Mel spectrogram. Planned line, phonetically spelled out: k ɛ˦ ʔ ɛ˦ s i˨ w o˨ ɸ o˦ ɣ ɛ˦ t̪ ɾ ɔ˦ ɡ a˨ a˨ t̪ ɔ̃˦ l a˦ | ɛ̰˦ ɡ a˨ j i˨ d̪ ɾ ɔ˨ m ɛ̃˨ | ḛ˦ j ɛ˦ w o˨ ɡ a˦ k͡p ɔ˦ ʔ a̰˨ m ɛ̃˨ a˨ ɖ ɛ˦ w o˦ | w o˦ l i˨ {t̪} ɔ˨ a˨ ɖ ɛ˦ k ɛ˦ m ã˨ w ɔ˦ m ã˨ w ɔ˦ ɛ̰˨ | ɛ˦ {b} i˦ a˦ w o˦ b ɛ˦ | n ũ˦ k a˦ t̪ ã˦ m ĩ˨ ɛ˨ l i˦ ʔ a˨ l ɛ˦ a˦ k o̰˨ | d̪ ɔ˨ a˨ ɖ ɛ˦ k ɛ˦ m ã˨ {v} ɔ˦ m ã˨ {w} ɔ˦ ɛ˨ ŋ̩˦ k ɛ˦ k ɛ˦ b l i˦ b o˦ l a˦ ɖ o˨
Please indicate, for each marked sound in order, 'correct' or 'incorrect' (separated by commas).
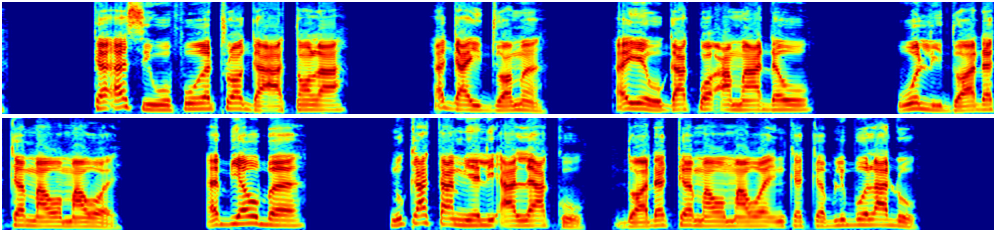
incorrect, correct, incorrect, correct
